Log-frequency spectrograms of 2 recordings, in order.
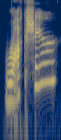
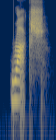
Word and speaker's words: Raksh: It's spelled R-A-K-S-H, and the one pronunciation guide I could find online pronounced it Rockshare, which I'm pretty sure isn't right. Raksh. I really want to call him Rakash, which is a name from Tamora Pierce. Let's focus. Raksh.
